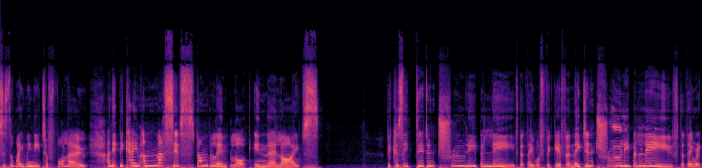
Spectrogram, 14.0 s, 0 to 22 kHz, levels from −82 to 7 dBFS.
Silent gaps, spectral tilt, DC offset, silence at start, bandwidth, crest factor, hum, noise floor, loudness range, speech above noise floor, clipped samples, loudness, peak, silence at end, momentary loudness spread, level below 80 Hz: none; -2.5 dB/octave; under 0.1%; 0 s; 17.5 kHz; 16 dB; none; -59 dBFS; 4 LU; 39 dB; under 0.1%; -20 LUFS; -4 dBFS; 0 s; 8 LU; -36 dBFS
